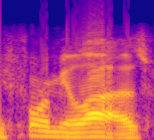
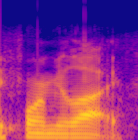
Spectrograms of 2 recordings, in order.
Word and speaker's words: formulae: We don't say formulas, we say formulae.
